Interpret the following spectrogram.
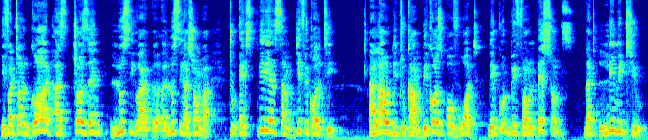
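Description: A man's voice: high-pitched, lively intonation, a little slow, roomy sound. A Kenyan man in his thirties preaching a daily devotional with emphatic, repetitive phrases and lots of gestures, filmed close up on a phone camera indoors. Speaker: pastor. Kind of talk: livestreamed daily devotional sermon. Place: indoor room with screen and flowers.

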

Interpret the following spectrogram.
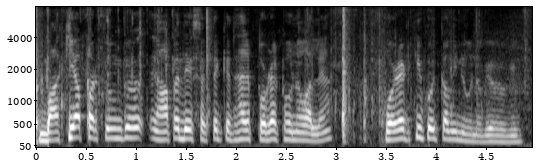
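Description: A man's voice: high-pitched, rapid-fire, heavy background noise. A man hosting a walkthrough of a wholesale perfume shop, eagerly repeating prices back to his viewers. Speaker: market video host. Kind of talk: casual market walkthrough.

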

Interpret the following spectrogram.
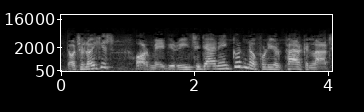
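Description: Husky, high blustering sidekick. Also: male voice, very animated, normal speed, heavily acted. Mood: flustered bluster. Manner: blustery, folksy exclamations. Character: blustering, comic, slow-witted male sidekick. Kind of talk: old-time radio comic acting. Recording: lo-fi vintage radio.

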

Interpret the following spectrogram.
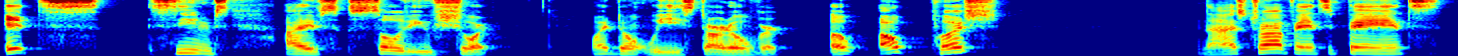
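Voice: medium pitch, lively intonation, voice pushed up. A performer voicing a menacing, mocking cowboy with a folksy drawl. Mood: cold, menacing. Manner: slow, folksy, taunting drawl.

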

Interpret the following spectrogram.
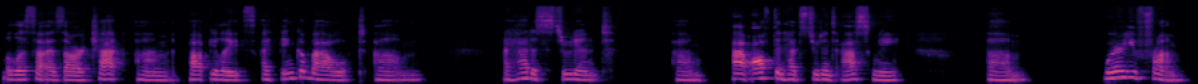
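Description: A woman's voice: on the low side, takes it slowly, a bit bright. A woman from New York, a former principal, co-hosting a webinar over a video call and reflecting aloud while reading chat comments. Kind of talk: conversational webinar discussion.

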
